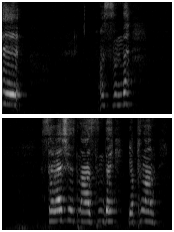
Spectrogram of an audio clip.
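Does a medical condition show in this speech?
Yes: cerebral palsy.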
